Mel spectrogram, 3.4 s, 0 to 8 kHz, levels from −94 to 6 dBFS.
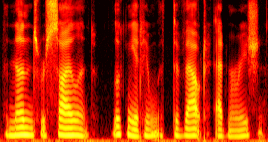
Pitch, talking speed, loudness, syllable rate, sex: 145 Hz, 180 wpm, -18 LUFS, 5.8 syllables/s, female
